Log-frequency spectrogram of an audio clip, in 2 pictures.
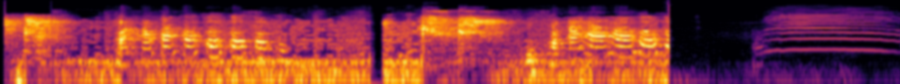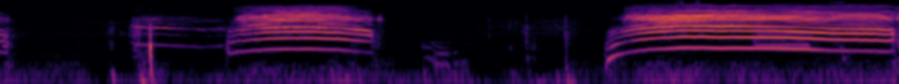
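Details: Cat noises: a harsh, noisy burst of clicking and rasping sounds for over three seconds, then three separate clear meows with stacked tones, each about a second long, rising then falling, with silence between.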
